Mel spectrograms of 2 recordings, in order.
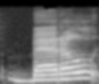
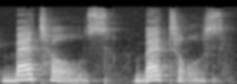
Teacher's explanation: E a gente tem realmente as duas possibilidades. Então, na primeira vez, battle, ele usou rarará para esses T's. Alright? Já quando está no plural embaixo, ele preferiu o T, battles.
